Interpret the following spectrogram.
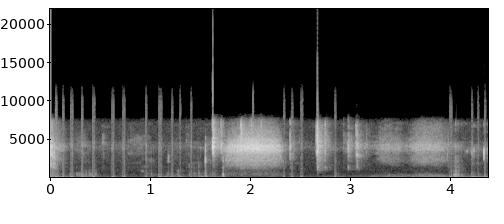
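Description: Typing on a computer keyboard: a quick, uneven run of key clicks. A short hiss about two seconds in is louder than the keys.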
